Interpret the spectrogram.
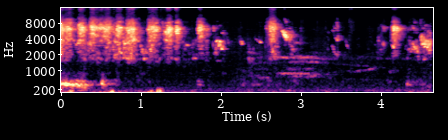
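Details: Young chicks at their food, keeping up a busy chorus of thin, piercing peeps in quick irregular runs, some louder bursts early on, with faint low thuds and shuffling underneath.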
